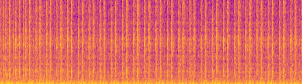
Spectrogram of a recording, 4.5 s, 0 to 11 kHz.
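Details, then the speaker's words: 1955 Chevy truck with dump bed, unrun for 23 years, started after fuel poured down the carburetor bowls: deep, even V8 idle with steady firing pulses, no misses or knocks; carburetor and fuel pump work fine. Normal idle. "Oh, sounds good. Look at those car thing. Sounds awesome."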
